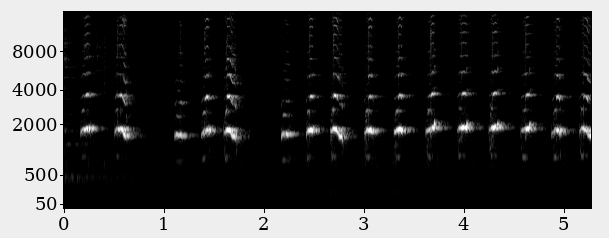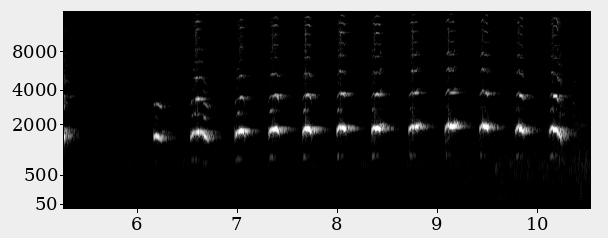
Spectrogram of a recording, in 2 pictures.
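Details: Pet cockatiel in its nineteenth year demanding in the morning that its cage cover be removed. Steady, fast runs of loud, piercing squawks, roughly three per second, in two long sequences broken by a brief silence.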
